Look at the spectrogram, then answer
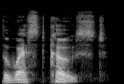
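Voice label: "west coast", British English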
